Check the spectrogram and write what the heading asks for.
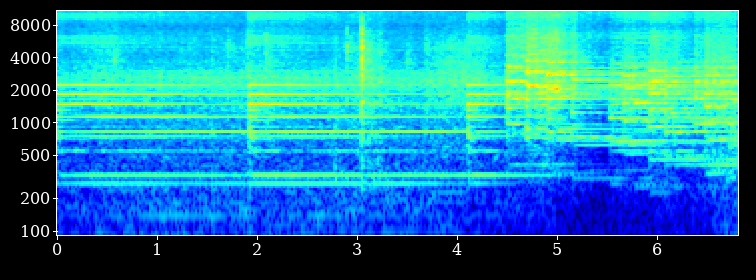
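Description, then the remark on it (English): The great bell of Bow is rung by a duke and the historic church bell peal sounds in a steady sequence of strikes, each leaving a long, shimmering hum that overlaps the next. The ringing is loud and resonant, with no voices. “The Duke rang the great bell of Bow and the historic peal sounded again.”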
